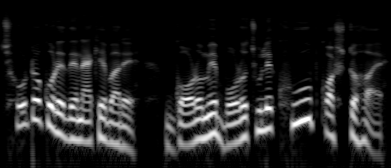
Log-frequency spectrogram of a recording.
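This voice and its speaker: A man's voice: medium pitch, very animated, moderate pace, dry recording, clean studio sound. A man voicing a blunt village man in a cartoon folk tale. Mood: matter-of-fact. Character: blunt village man, impatient customer or fish seller.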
